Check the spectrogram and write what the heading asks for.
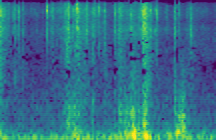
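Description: Light clicks, knocks and rustling as a hydraulic power-trim ram is picked up and handled against an outboard's transom bracket, the loudest knock about one and a half seconds in.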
